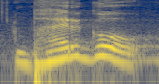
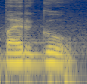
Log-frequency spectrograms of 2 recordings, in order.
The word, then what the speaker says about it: भर्गो: Om Bhur Bhuvaswaha Tat Savitur Varenyam Bhargo Devasya Dhimahi Tat Savitur Varenyam Bhargo, not Bargo.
